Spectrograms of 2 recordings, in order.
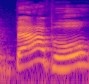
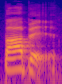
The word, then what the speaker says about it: Babbel: In English-speaking countries, they go by Babbel, like I just said it, whereas in Germany, we actually say Babbel.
